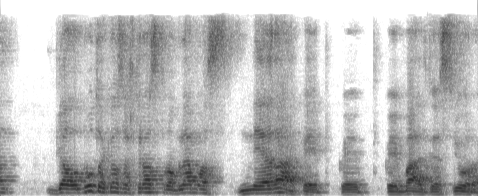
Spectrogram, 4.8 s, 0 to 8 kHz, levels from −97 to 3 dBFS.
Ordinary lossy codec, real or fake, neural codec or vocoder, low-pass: AAC, 48 kbps; real; none; 7.2 kHz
